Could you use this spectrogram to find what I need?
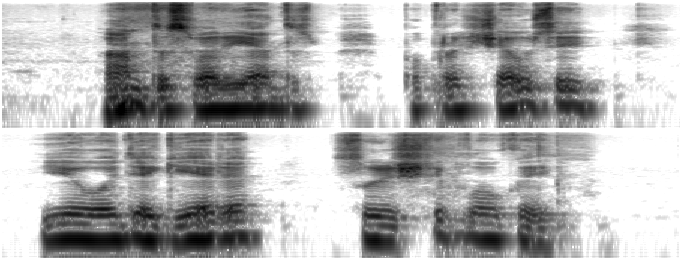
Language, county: Lithuanian, Klaipėda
